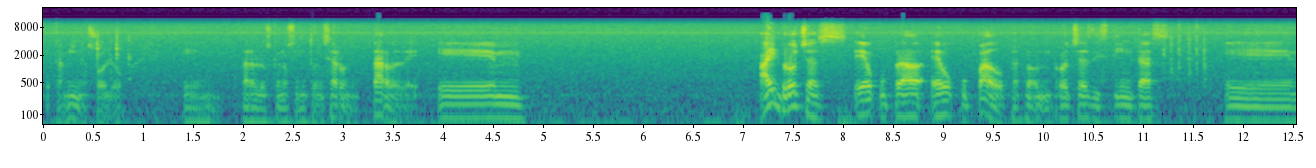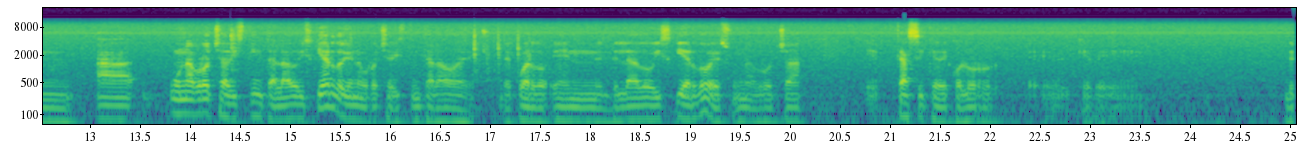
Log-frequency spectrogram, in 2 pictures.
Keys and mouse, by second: 0.7 d, 1.1-10.3 drag, 11.3 KP_Add, 12.4 click, 17.0 d, 17.7-22.2 drag, 23.1-25.0 drag.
